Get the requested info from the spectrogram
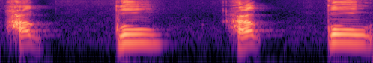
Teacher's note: مشدد پر جب ہم وقف کریں گے تو تشدید باقی رکھیں گے، حرکت کو نہیں پڑھیں گے · آخری میں جو پیش ہے یہ ظاہر نہیں کریں گے، چونکہ ہم اس کو ساکن کر رہے ہیں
